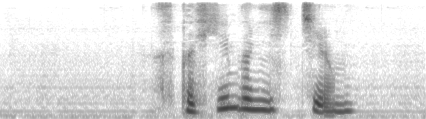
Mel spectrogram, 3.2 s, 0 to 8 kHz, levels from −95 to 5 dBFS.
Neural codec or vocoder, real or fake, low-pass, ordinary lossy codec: codec, 16 kHz in and 24 kHz out, 0.6 kbps, FireRedTTS-2 codec; fake; 7.2 kHz; none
